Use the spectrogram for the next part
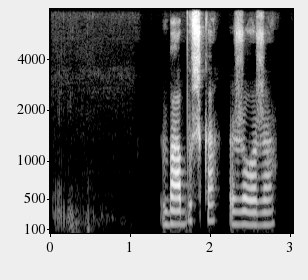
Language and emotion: Russian, neutral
